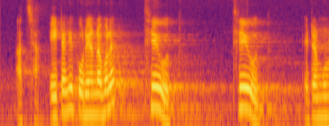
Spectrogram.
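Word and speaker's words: 티읕: এর মত তাই না আচ্ছা এইটাকে কোরিয়ানরা বলে থিউত থিউত এটার মূল উচ্চারণ থপর আমরা যেই বর্ণটি দেখতে পাচ্ছি এই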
